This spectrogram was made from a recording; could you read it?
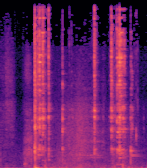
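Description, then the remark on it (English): Beer being poured into a glass: several sharp glassy clinks and knocks spaced unevenly over a couple of seconds, with a soft, steady fizzing wash between them. No one speaks. “I'm going to pour myself another.”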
